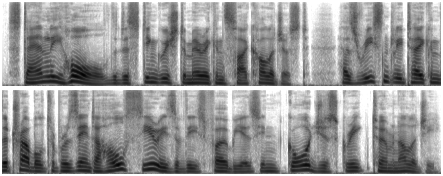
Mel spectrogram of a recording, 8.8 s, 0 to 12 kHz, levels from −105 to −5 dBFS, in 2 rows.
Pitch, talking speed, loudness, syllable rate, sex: 140 Hz, 155 wpm, -19 LUFS, 5.7 syllables/s, male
